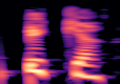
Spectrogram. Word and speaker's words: Pequin: On a découvert le nom, l'hôtel Pékin. Alors ça s'écrit P-E-Q-U-I-N, mais évidemment ça fait probablement allusion à la Chine, à la ville de Pékin.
